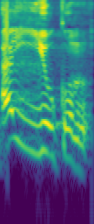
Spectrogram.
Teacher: حمزہ کو خوب واضح کرنا ہے اور تحقیق سے ادا کرنا ہے خوب ظاہر کر کے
